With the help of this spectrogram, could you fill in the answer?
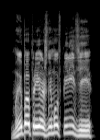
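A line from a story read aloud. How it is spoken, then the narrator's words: Cheerful announcement. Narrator (Russian): бодро объявил я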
